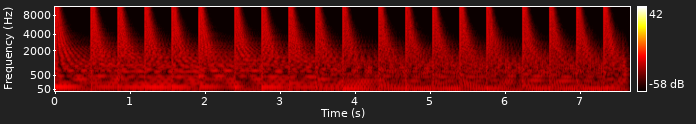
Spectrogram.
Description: IBI Bass Riff Bb-A-F-Eb-D.wav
